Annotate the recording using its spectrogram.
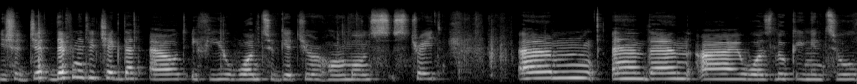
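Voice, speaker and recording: This woman's voice is high, and she speaks at a fairly slow pace. Her intonation is monotone and flat, while her loudness swings widely. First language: Dutch. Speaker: craft vlogger. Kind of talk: casual tutorial vlog. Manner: hesitant, many fillers.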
